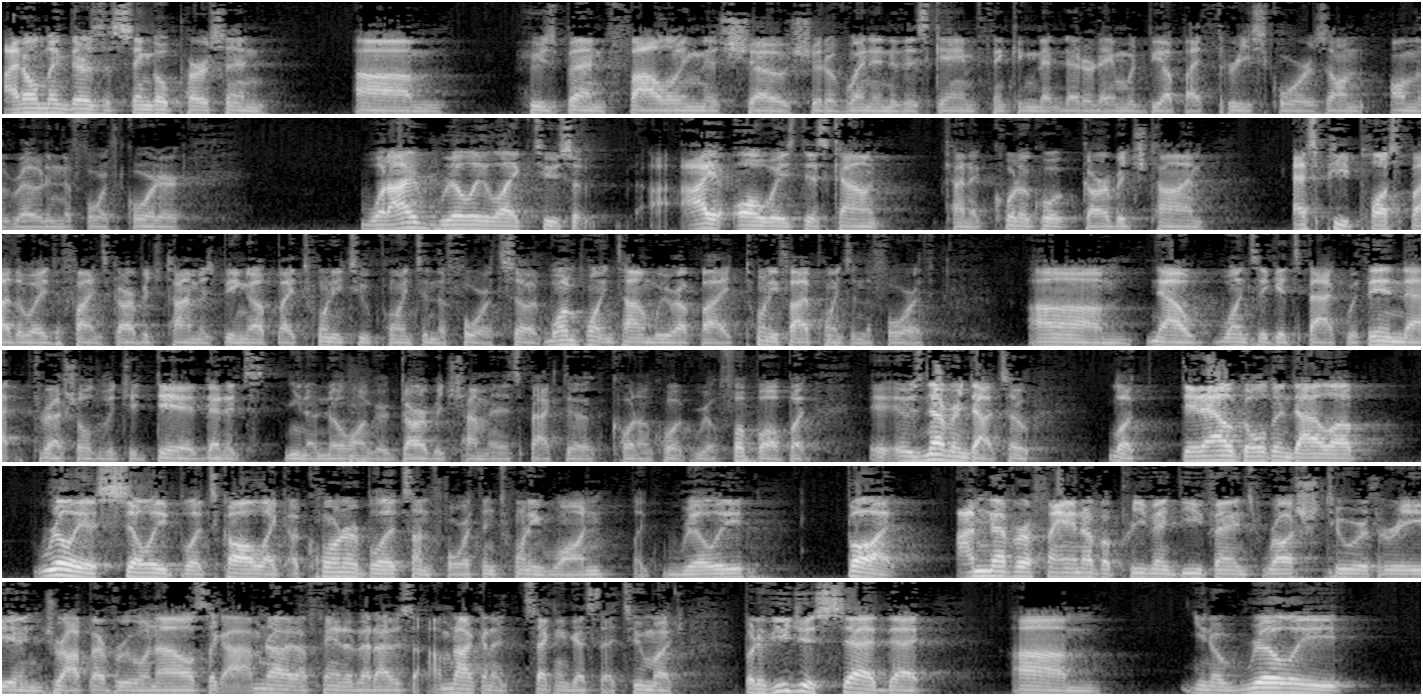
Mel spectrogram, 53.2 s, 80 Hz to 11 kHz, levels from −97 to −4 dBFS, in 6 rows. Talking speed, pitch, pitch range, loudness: 210 wpm, 105 Hz, 95-115 Hz, -22 LUFS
